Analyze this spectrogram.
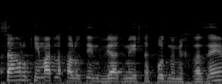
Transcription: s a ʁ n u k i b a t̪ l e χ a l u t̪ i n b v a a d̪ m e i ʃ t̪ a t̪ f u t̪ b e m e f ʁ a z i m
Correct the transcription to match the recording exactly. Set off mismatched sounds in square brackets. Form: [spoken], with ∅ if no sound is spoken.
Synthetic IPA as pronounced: s a ʁ n u k i [m] a t̪ l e χ a l u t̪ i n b v [i] a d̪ m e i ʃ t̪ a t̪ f u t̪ b e m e [χ] ʁ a z i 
